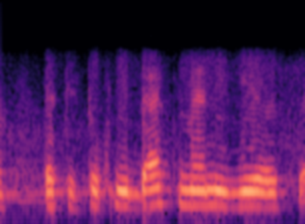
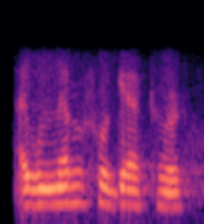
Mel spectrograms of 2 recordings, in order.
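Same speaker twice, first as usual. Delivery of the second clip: ordinary talk, nothing marked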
